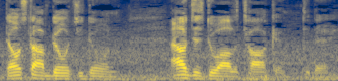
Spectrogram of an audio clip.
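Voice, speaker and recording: A Texan man in his fifties talks through a relaxed, rambling monologue, full of slang and easy asides. He is recorded outdoors on a windy day, with a faint hum of traffic behind him. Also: on the low side, brisk. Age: 50s. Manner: chatty and rambling, laid-back slang. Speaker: vlog host. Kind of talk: casual monologue.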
